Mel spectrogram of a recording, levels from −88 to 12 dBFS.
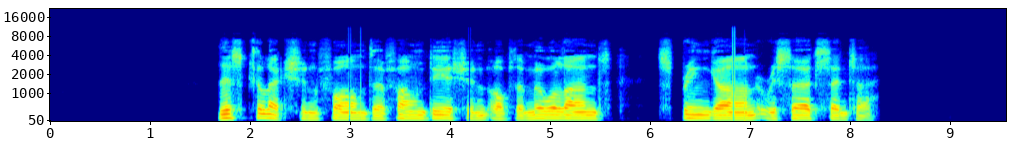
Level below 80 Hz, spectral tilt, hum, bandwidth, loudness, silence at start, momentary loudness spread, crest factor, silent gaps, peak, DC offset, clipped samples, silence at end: -54 dBFS; -7.5 dB/octave; none; 10 kHz; -21 LUFS; 1.7 s; 10 LU; 20 dB; 5.99-6.08 s, 6.26-6.31 s; -2 dBFS; under 0.1%; under 0.1%; 1.35 s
